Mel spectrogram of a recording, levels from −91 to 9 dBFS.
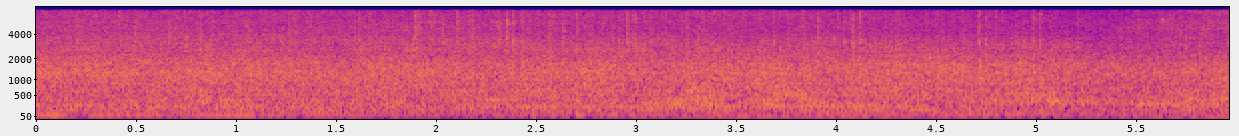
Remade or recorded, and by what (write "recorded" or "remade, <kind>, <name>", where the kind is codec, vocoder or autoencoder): recorded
